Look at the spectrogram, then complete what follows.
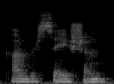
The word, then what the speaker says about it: conversation: that like say satia conversation practicing trying to make sure that it stays an s rather than a z sound and then lastly the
